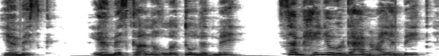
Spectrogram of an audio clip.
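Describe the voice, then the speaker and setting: A woman with an Egyptian accent voicing a remorseful young husband who pleads softly and earnestly. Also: a little high, steady tone, rapid-fire, husky. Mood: pleading. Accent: Egyptian Arabic.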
